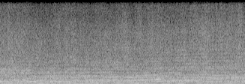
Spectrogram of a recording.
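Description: A race car drives flat out on a track, its loud, steady engine roar holding constant and close for the whole stretch.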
